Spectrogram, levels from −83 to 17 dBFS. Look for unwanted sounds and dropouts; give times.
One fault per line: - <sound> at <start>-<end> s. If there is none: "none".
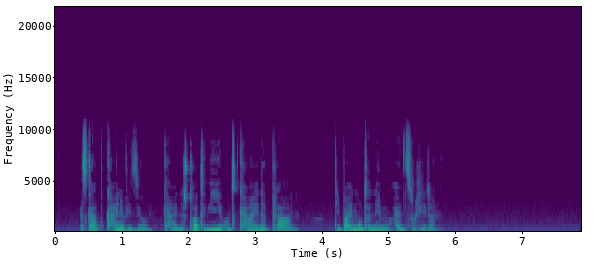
none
